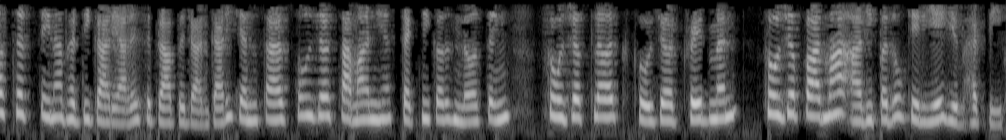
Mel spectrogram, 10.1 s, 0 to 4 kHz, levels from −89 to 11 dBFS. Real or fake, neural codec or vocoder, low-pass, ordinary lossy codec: fake; codec, 16 kHz, 0.8 kbps, ZipCodec; 3.6 kHz; MP3, 16 kbps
